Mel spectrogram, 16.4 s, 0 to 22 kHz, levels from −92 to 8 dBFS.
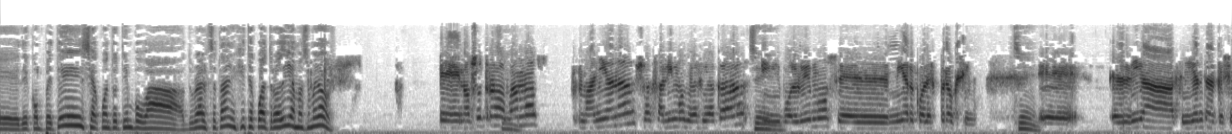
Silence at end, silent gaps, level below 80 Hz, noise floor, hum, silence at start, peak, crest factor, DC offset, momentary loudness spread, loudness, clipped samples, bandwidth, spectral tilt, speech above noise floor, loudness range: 0 s; none; -38 dBFS; -43 dBFS; none; 0 s; 0 dBFS; 12 dB; under 0.1%; 11 LU; -10 LUFS; 0.2%; 11 kHz; -3.5 dB/octave; 31 dB; 4 LU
